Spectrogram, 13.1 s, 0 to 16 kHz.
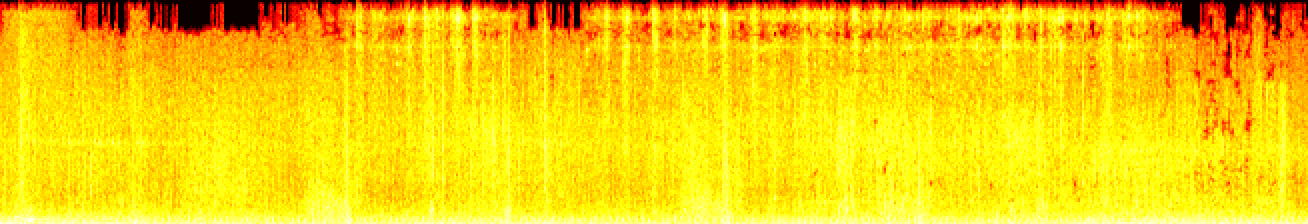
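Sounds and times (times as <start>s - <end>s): engine drone: 0.0s - 13.0s
rapid gunfire: 3.0s - 11.6s.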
